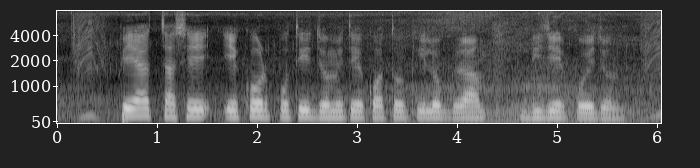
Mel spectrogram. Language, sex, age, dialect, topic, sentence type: Bengali, male, 18-24, Rajbangshi, agriculture, question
